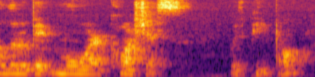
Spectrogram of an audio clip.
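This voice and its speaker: Speaking in a New Jersey accent, a woman has a very deep, low pitch. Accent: New Jersey American English. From New Jersey, USA. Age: 50s. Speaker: court reporter. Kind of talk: oral history interview answer.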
